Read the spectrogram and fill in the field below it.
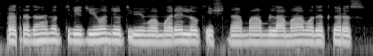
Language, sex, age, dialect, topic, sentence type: Marathi, male, 18-24, Northern Konkan, banking, statement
